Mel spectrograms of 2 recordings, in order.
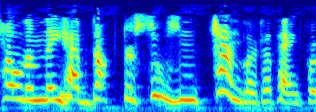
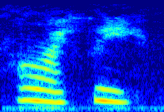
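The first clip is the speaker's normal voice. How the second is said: flat, unexcited, quieter; 7 dB quieter than usual. Replying to news that a couple got married right after the game: unexcited, flat reply. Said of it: "You don't sound very excited about it".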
